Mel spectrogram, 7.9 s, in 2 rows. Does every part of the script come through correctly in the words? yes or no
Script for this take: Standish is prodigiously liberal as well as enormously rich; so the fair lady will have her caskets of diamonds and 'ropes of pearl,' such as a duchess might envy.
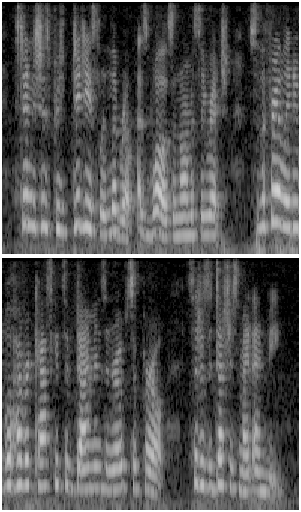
yes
